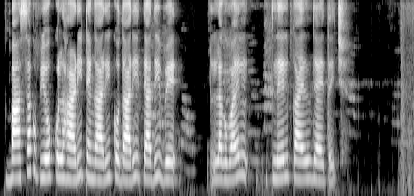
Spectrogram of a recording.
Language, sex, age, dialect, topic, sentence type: Maithili, female, 51-55, Southern/Standard, agriculture, statement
